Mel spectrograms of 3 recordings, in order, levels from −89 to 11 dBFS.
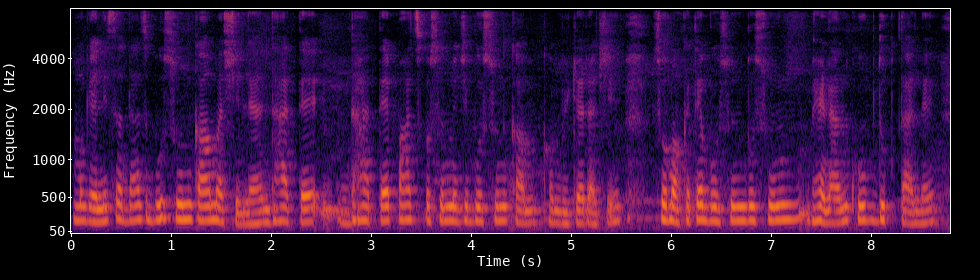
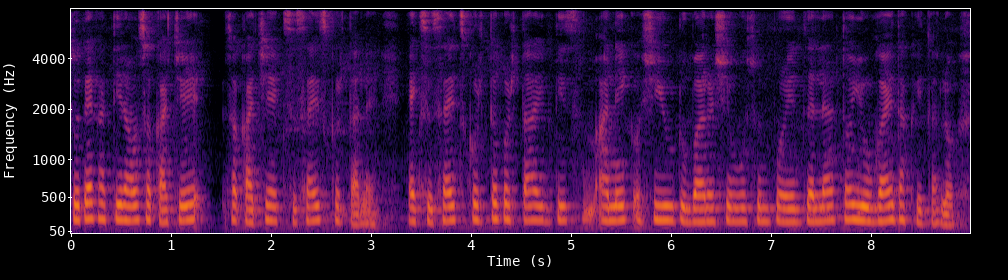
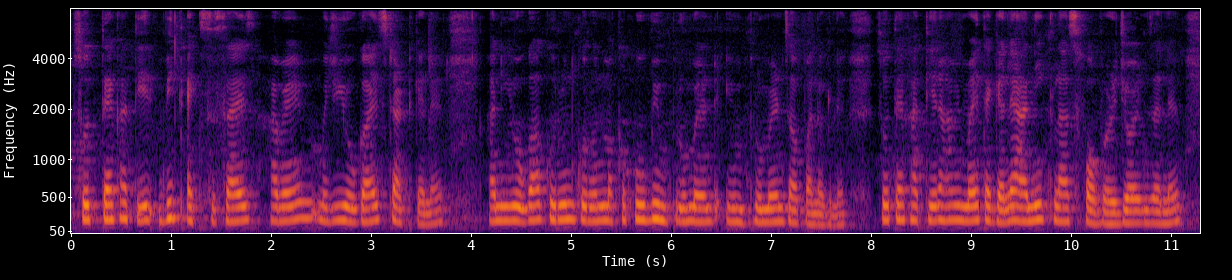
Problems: constant background noise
